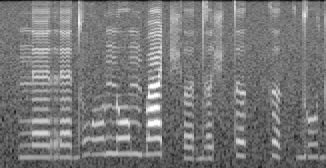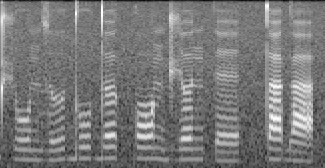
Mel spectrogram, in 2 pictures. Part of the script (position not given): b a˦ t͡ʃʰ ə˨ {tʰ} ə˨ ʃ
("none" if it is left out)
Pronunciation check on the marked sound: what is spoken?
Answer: d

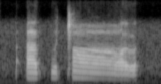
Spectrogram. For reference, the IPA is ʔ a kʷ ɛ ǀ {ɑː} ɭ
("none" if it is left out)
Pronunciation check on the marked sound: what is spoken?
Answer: ɑː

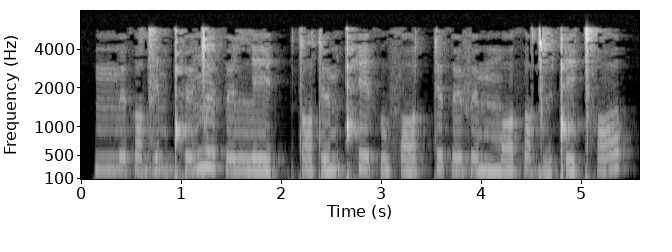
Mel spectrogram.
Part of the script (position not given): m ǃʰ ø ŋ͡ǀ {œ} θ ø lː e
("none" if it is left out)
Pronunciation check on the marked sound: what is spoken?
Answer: ø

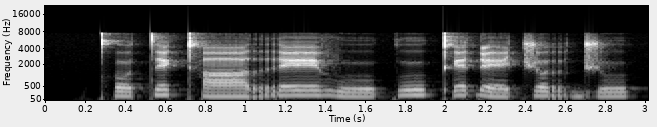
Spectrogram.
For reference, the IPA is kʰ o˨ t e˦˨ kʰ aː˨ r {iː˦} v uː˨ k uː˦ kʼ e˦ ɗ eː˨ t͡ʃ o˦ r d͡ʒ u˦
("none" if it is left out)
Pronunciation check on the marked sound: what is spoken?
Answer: eː˦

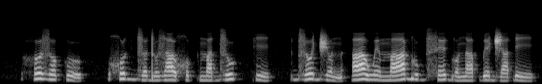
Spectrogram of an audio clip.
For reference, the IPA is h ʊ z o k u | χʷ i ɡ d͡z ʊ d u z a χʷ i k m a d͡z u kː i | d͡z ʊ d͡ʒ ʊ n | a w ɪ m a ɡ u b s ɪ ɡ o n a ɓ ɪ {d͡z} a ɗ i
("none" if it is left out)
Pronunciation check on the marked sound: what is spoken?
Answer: d͡ʒ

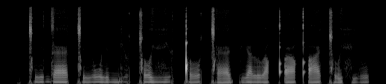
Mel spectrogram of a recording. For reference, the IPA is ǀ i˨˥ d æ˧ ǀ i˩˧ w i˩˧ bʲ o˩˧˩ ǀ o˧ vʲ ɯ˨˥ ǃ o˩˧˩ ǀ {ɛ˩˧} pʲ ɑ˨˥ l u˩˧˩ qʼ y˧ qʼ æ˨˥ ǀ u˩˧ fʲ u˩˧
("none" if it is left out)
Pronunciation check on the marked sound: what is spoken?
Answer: æ˩˧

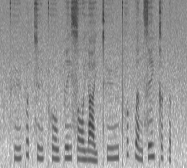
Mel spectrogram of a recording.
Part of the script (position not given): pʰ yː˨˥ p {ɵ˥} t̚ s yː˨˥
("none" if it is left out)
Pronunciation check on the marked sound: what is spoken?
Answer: ɵ˥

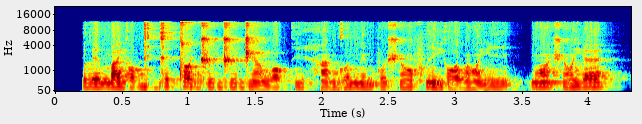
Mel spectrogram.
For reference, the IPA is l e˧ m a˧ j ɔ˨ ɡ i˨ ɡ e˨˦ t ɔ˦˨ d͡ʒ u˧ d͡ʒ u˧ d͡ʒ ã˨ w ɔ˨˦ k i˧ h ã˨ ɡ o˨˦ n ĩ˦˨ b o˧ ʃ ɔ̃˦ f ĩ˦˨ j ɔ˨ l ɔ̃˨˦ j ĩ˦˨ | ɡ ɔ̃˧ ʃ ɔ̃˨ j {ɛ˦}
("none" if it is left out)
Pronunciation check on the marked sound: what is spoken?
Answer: ɛ˧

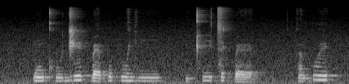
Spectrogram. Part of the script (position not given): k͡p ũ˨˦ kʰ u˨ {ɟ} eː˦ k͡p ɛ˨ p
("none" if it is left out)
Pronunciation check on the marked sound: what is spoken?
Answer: d͡ʒ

